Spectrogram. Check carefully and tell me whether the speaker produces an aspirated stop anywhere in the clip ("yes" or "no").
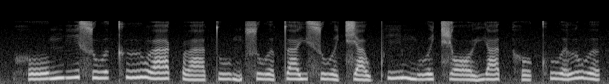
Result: yes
